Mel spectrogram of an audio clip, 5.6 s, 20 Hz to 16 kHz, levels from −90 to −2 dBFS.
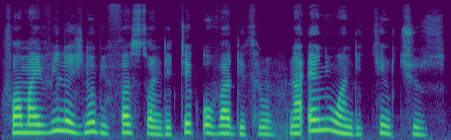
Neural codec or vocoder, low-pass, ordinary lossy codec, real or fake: codec, 44.1 kHz, 7.8 kbps, Pupu-Codec; 14.4 kHz; none; fake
